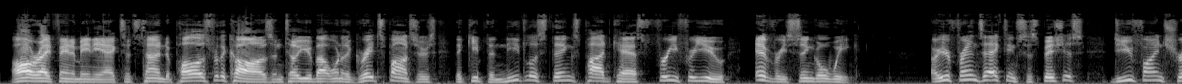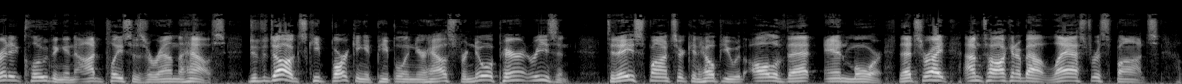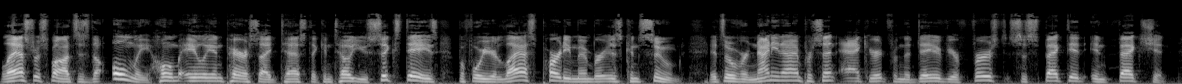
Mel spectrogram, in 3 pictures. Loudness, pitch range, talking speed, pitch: -17 LUFS, 125-170 Hz, 190 wpm, 145 Hz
